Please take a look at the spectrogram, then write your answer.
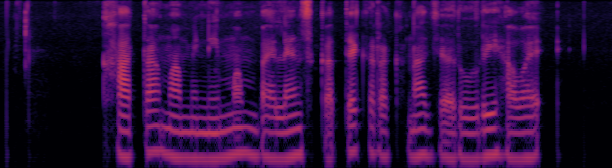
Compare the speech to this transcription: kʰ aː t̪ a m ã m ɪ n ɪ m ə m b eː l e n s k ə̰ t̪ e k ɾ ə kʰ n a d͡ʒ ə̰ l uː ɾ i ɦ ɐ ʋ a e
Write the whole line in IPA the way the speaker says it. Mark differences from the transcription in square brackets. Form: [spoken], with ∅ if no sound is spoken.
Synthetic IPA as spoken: kʰ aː t̪ a m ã m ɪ n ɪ m ə m b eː l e n s k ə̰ t̪ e k ɾ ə kʰ n a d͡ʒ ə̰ [ɾ] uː ɾ i ɦ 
